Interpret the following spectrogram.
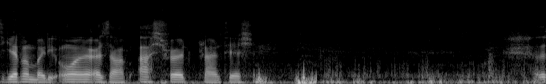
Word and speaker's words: Ayshford: This is situated along Ashford, St.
